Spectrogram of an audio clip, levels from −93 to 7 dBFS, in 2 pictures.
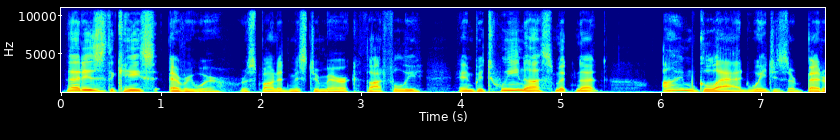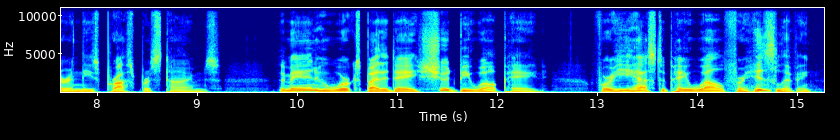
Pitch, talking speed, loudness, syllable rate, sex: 115 Hz, 165 wpm, -19 LUFS, 4.8 syllables/s, male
